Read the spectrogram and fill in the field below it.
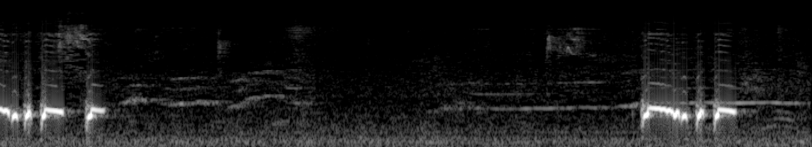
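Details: Local zebra dove singing a loud song: two cooing phrases about four seconds apart, each a rising opening note followed by three quick, clipped coos, with faint whistles from other birds between phrases.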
